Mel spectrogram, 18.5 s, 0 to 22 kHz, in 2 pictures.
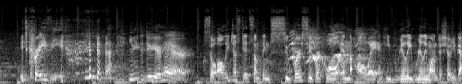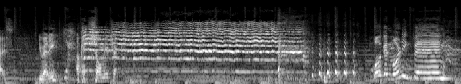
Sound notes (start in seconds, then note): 1.2 laughs; 12.9 yelling out; 14.9 laughs; 18.0 laughs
